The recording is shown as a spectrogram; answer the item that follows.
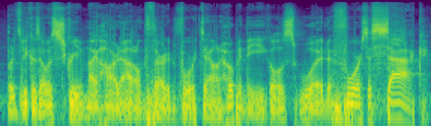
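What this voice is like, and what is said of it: Hoarse, cracking, strained voice. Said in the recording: “I apologize for my voice. I can hear it now. I'm breaking. I sound like a fucking toad.”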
